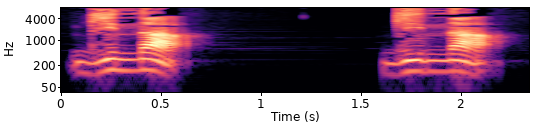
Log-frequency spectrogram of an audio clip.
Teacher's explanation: 普通の台湾語では、転調させて、さらに連音させて、銀な、銀なのように発音する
